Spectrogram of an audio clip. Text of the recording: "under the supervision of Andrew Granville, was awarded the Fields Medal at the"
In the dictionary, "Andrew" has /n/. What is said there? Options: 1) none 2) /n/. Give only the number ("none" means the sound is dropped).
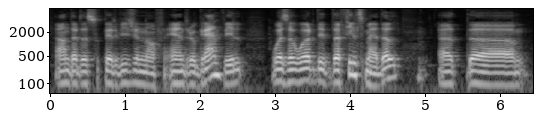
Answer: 2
